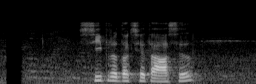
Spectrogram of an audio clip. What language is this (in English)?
Nepali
